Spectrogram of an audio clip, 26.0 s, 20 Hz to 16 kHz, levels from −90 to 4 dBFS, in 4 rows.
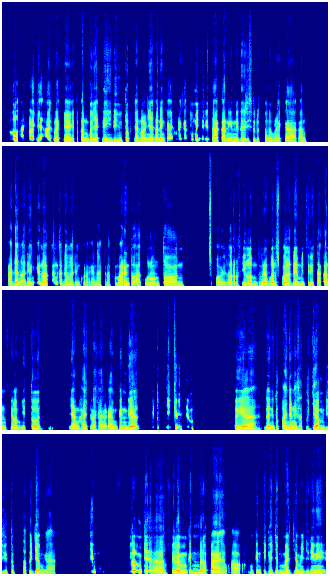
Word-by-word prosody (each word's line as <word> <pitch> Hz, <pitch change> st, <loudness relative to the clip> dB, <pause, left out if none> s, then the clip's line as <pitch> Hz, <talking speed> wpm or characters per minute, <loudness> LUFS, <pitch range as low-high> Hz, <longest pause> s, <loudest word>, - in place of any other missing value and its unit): Betul, -, -, +5 dB
highlight-nya -, -, 0 dB
highlight-nya 100 Hz, +1 st, +1 dB
itu 95 Hz, -, -7 dB
kan 125 Hz, 0 st, 0 dB
banyak 100 Hz, +2 st, +2 dB
nih 140 Hz, -1 st, +2 dB
di -, -, +1 dB
YouTube 120 Hz, +6 st, -4 dB
channel-nya 95 Hz, 0 st, 0 dB
kan 115 Hz, -, +2 dB
yang 100 Hz, -, +1 dB
kayak 90 Hz, -1 st, -2 dB
mereka -, -, -5 dB
tuh -, -, -13 dB
menceritakan 95 Hz, +2 st, +1 dB
ini 105 Hz, +1 st, -1 dB
dari 95 Hz, -1 st, 0 dB
sudut -, -, -8 dB
pandang 95 Hz, -1 st, -4 dB
mereka 95 Hz, +1 st, 0 dB
kan. 95 Hz, +1 st, -3 dB, 0.5 s
Kadang -, -, +2 dB
ada -, -, 0 dB
yang 90 Hz, -, -5 dB
enak 115 Hz, +3 st, +3 dB
kan 110 Hz, -, -7 dB
kadang 95 Hz, 0 st, -3 dB
ada 95 Hz, -1 st, -4 dB
yang 90 Hz, -, -12 dB
kurang 90 Hz, 0 st, -12 dB
enak. 90 Hz, -1 st, -5 dB
Nah, 90 Hz, -1 st, -12 dB
kemarin 95 Hz, +5 st, +2 dB
tuh -, -, -1 dB
aku -, -, -4 dB
nonton 115 Hz, -5 st, -1 dB, 0.5 s
spoiler 95 Hz, +1 st, -2 dB, 0.2 s
film, 115 Hz, -2 st, 0 dB
sebenernya 105 Hz, +6 st, +1 dB
bukan 115 Hz, -3 st, +1 dB
spoiler, 120 Hz, +5 st, +2 dB
dia 130 Hz, -, +6 dB
menceritakan 110 Hz, -2 st, -2 dB
film 95 Hz, -1 st, 0 dB
itu 105 Hz, -3 st, 0 dB, 0.6 s
yang 95 Hz, 0 st, +3 dB
highlight-highlight-nya 95 Hz, 0 st, 0 dB
mungkin 120 Hz, +5 st, 0 dB
dia -, -, +10 dB, 0.4 s
itu -, -, -13 dB, 0.2 s
3 -, -, -2 dB
jam -, -, -6 dB, 0.9 s
iya, 130 Hz, -4 st, +6 dB, 0.4 s
dan 95 Hz, -, +4 dB
itu 145 Hz, -, -3 dB
panjangnya 125 Hz, +4 st, +3 dB
1 125 Hz, -, -14 dB
jam 110 Hz, -, +6 dB
di 90 Hz, -, -6 dB
Youtube -, -, -10 dB
1 -, -, -5 dB
jam 95 Hz, -, +2 dB
Kak. 85 Hz, -1 st, -6 dB, 0.7 s
Mungkin -, -, -1 dB, 0.7 s
film-nya 110 Hz, +4 st, +4 dB
heeh, 125 Hz, -4 st, +2 dB, 0.2 s
film-nya 110 Hz, +1 st, +6 dB
mungkin 160 Hz, +4 st, -1 dB
berapa 100 Hz, +4 st, +3 dB
ya, 105 Hz, -, +3 dB
eee, -, -, -1 dB, 0.2 s
mungkin 100 Hz, +7 st, -6 dB
3 95 Hz, -, -4 dB
jam 100 Hz, -1 st, -3 dB
5 100 Hz, 0 st, +2 dB
jam 100 Hz, -, -2 dB
ya. -, -, -4 dB
Jadi, 110 Hz, -, -2 dB
ini, 135 Hz, -, +4 dB
100 Hz, 185 wpm, -28 LUFS, 95-115 Hz, 0.9 s, dia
